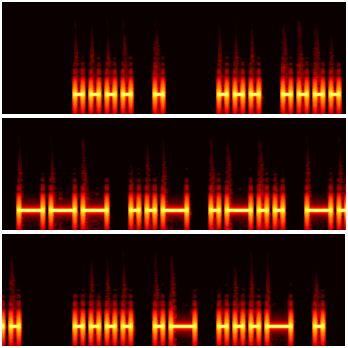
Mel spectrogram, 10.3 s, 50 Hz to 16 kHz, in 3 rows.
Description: Morse code, heard as a keyed tone, about 15 wpm, 700 Hz. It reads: HE SHOULD HAVE
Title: Sentences from Top 1000 Words - Review Part 3 - 15wpm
